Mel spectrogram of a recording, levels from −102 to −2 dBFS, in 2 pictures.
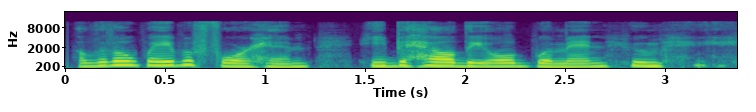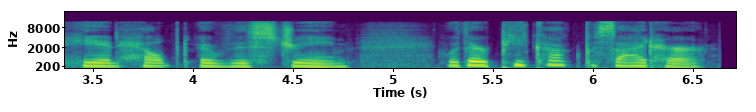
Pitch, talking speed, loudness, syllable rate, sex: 200 Hz, 195 wpm, -18 LUFS, 5.4 syllables/s, female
